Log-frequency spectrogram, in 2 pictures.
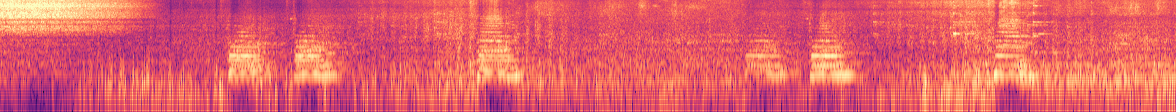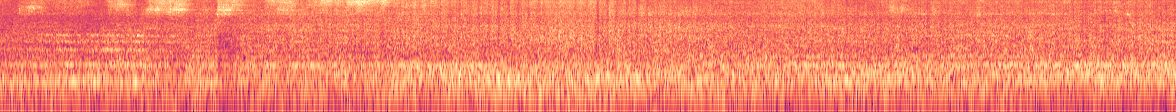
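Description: CSX diesel freight train: the locomotive horn sounds a series of short blasts as the train approaches. From about halfway on, the lead locomotives and then the long string of intermodal well cars roll past close by, with steady rumble and clatter of wheels on the rails.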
